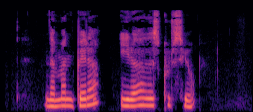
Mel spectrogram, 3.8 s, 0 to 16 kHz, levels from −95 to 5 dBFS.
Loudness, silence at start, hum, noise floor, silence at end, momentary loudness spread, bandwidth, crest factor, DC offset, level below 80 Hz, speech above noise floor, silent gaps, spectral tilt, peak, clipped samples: -26 LUFS; 0.7 s; none; -71 dBFS; 0.9 s; 9 LU; 11.5 kHz; 20 dB; under 0.1%; -76 dBFS; 46 dB; none; -4.5 dB/octave; -8 dBFS; under 0.1%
